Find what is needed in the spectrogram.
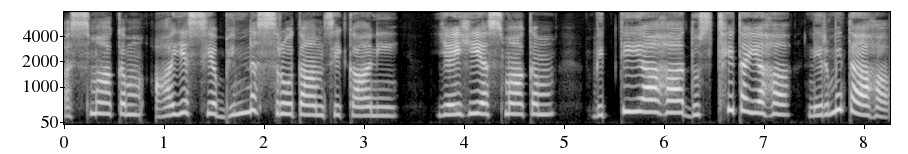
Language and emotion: Sanskrit, sad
